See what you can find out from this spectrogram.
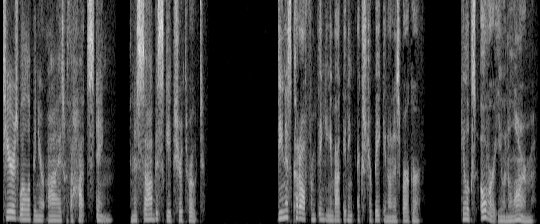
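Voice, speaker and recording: Casting: female audiobook-style narrator, low register, dry close sound, scripted fan fiction. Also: normal speed, a little mellow, no echo. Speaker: podfic narrator.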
